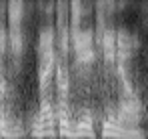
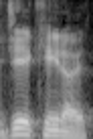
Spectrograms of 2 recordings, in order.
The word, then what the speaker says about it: Giacchino: Oh, Michael Giacchino. – Thank you, Giacchino.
